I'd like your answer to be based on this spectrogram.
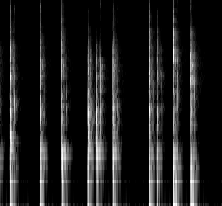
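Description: Fingertips press the plastic keys of a medium-sized plastic electronic desktop calculator lying on a wooden table, giving about a dozen short, dry, bright taps. The taps come irregularly, sometimes in quick pairs, with brief pauses between, and each clack dies away almost instantly.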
